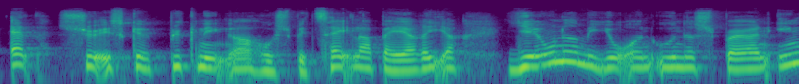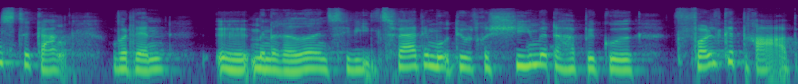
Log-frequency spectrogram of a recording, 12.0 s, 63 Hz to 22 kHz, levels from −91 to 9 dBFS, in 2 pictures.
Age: 30-49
